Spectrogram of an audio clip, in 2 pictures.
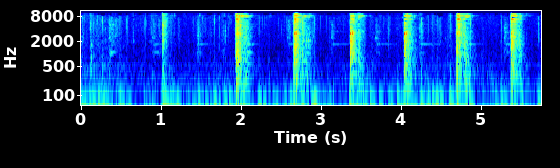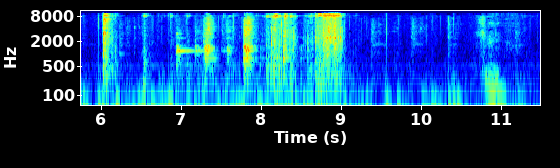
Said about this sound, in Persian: شخصی زنجیرهای دست مرد عرب رو باز میکنه.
